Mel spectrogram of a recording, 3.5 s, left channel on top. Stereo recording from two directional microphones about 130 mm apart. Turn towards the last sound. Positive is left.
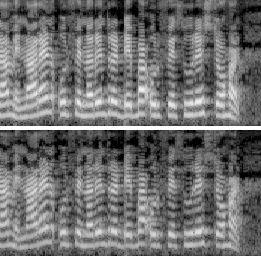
turn(degrees=30)  # may be behind; listen again after turning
